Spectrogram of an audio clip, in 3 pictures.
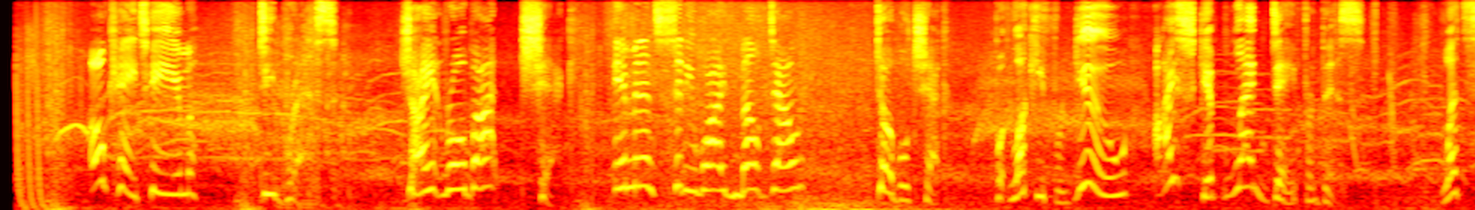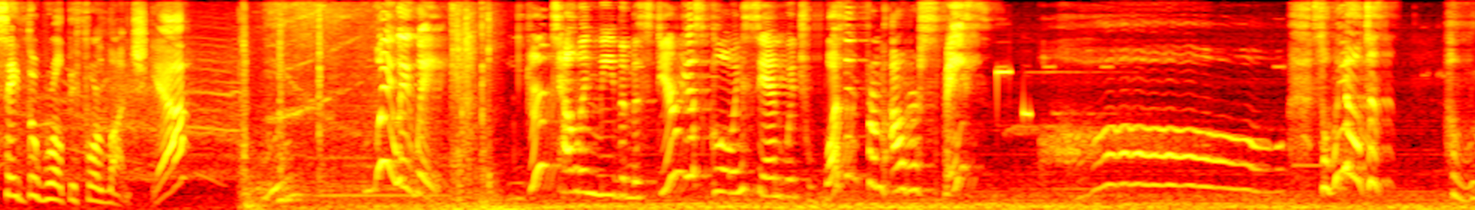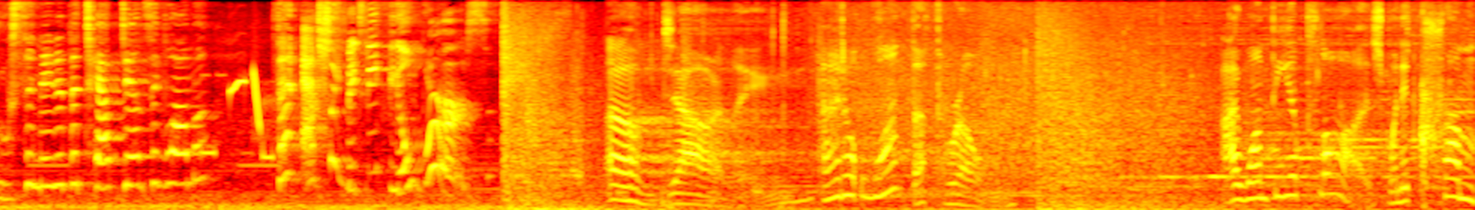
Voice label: Animation, demo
